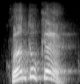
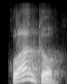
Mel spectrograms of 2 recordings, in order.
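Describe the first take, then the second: First: High, playing-dumb groom; feigned innocence. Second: Said in the usual way. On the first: Groom playing dumb when the rabbi demands payment, high and innocent. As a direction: pitch it up as if he has no idea.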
